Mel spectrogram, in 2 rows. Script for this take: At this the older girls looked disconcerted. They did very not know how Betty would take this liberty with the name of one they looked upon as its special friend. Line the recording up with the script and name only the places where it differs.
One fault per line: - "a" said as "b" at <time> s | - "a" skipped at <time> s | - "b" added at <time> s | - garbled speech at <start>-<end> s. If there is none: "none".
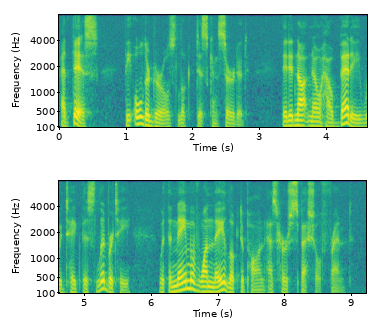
- "very" skipped at 3.5 s
- "its" said as "her" at 7.9 s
